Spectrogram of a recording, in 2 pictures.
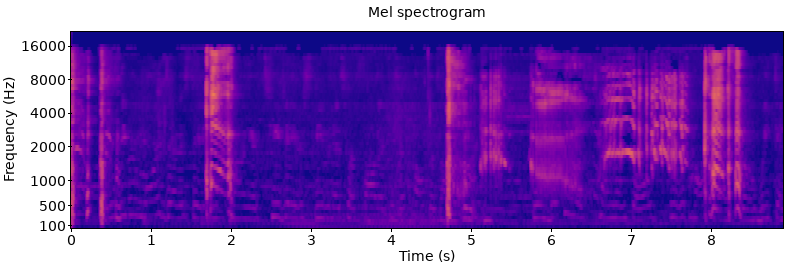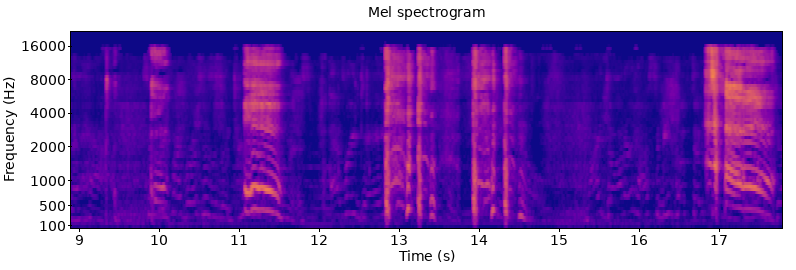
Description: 7 momth old Baby copies mommy coughing !!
